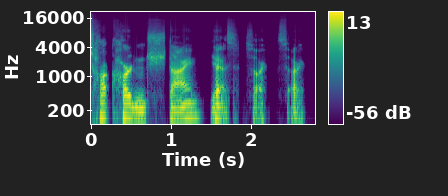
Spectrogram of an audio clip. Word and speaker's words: Hartenstein: chance to really play by the way it's hartenstein yes sorry sorry not gonna say his name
